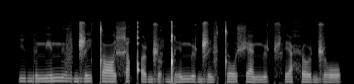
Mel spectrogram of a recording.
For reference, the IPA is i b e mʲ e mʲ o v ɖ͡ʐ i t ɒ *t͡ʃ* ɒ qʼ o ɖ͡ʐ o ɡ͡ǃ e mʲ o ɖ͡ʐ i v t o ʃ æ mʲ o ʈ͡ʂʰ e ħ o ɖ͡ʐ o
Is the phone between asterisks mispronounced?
yes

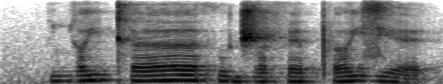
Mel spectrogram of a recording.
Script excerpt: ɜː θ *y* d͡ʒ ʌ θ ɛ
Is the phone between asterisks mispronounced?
yes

